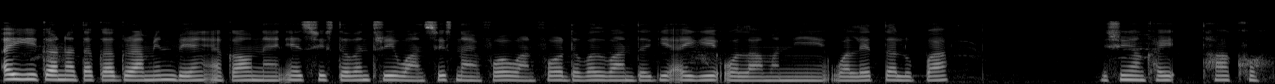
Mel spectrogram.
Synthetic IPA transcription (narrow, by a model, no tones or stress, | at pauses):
ɐjɡikɐɾnatɐkaɡɾaminbeŋkḛkawntnajnʔet̚siksdebent̪ʰɾiwansiksnajnpʰɔɾwanpʰɔɾdɐbɐlwandɐɡiʔɐ̰jɡiʔolamɐniwaletːɐlupːa | bisiŋaŋkʰaj | tʰakʰɔ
